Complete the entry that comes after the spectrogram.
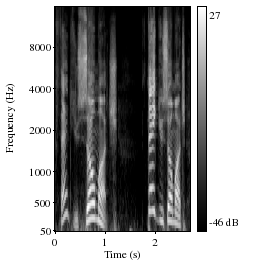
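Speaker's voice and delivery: gushing thanks. Retold or imitated. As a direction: thank him like you're in heaven. Thanking the shop owner.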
